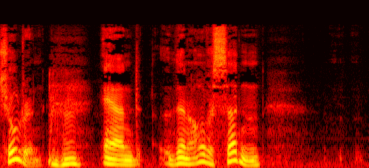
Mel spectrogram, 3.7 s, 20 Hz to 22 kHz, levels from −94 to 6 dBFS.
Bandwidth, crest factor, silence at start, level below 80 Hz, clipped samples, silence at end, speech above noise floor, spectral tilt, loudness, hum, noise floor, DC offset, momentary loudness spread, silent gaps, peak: 12.5 kHz; 18 dB; 0 s; -54 dBFS; under 0.1%; 1.1 s; 35 dB; -5.5 dB/octave; -24 LUFS; none; -57 dBFS; under 0.1%; 8 LU; none; -6 dBFS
